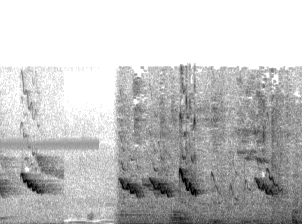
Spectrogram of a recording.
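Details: Lemon-bellied white-eye colony calls used as a lure: a few high falling chirps, then a short silent break before a fresh run of scattered, sharp descending chirps over a faint low hum.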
